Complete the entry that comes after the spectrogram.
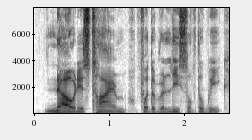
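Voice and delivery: dramatic movie trailer narration voice. Speaking with Larry, the speaker launches into a movie voice. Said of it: "Did you like my movie voice".

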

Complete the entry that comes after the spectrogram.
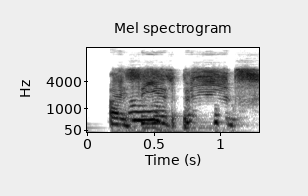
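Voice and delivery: crying, high, slow, weeping rapture.

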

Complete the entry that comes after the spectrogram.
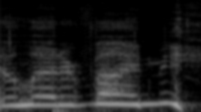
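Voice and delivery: very high, play-acted fake sobbing. Imagining the other speaker hiding in a closet, pleading: mock crying. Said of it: "you're just sitting there crying".

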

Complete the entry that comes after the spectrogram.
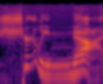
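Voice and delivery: dry, mocking sarcasm with not drawn out. Showing how people sound when they are being sarcastic, in a sarcastic tone. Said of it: "people are being sarcastic, they do like this".

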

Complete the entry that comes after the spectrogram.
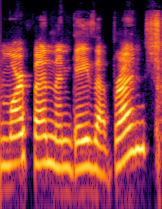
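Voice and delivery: normal talking voice

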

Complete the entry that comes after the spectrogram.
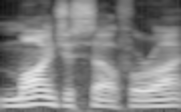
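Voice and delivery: put-on East London accent. Retelling what a man said while handing something back: East London accent. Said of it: "he had like an East London accent".

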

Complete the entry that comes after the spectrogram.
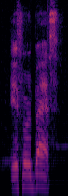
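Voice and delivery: burly, hard-man street-tough voice. Voicing a burly street tough greeting two visitors: street tough voice. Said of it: "a street tough".

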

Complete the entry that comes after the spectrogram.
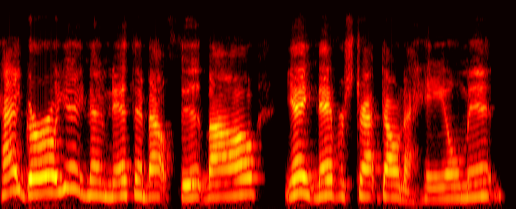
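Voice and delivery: clumsy, fake Southern US accent. Quoting a radio show caller, in a bad southern accent. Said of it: "bad Southern accent".

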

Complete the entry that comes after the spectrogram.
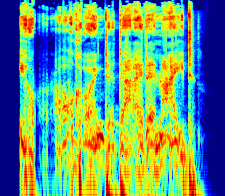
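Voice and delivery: breathy whispered demon voice. Recapping a film scene, speaker voices Mia in a demon voice. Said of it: "That's your best demon voice this whole time".

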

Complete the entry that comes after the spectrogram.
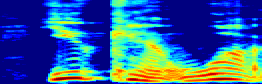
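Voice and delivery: quavering, shaken. Chris, holding the giggling dummy, cries out to it, voice trembling. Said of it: "her voice trembling".

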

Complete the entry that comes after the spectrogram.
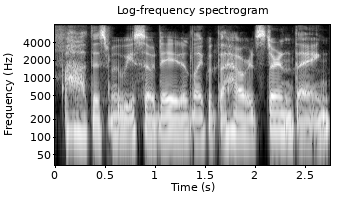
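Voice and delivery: ordinary delivery

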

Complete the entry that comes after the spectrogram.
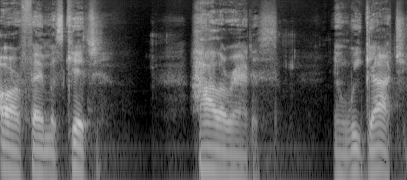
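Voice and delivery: very low, sultry, breathy voice, fast. Giving a shout-out for Our Famous Kitchen, breathy voice. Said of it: "Why you go so breathy with the holler at us like that?".

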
